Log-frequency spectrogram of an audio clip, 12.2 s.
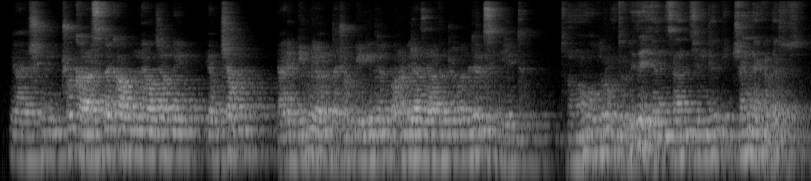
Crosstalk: none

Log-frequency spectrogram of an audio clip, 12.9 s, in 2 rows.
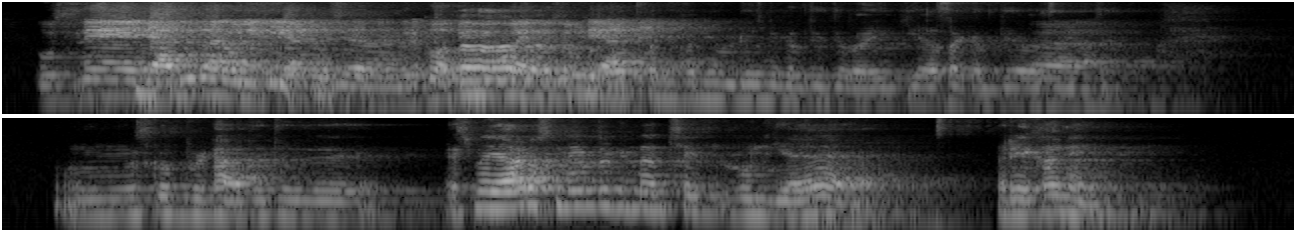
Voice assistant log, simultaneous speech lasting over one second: present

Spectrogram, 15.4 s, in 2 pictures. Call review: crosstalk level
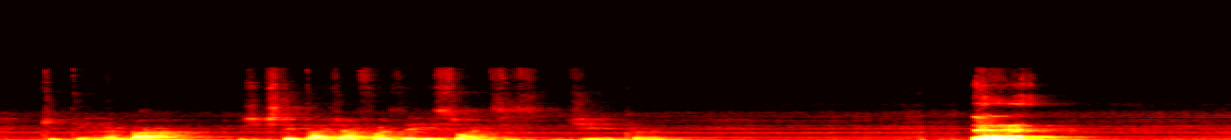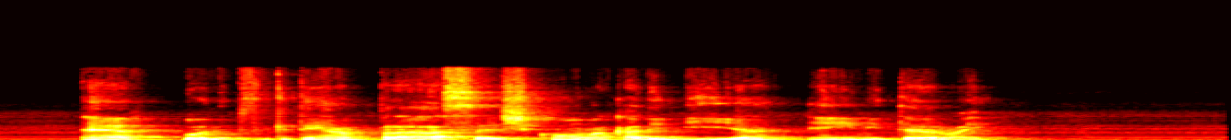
none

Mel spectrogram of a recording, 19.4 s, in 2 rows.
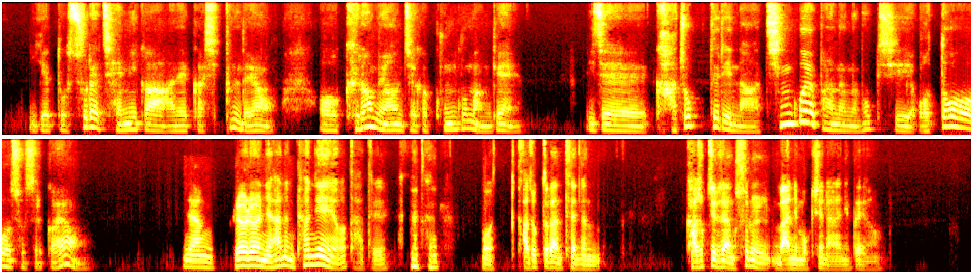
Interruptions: none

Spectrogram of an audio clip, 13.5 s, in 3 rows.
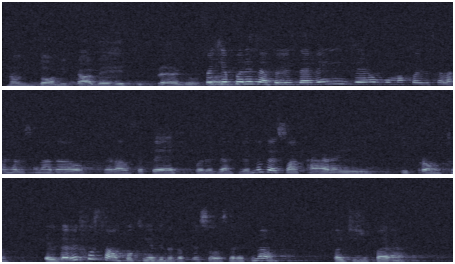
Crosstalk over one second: none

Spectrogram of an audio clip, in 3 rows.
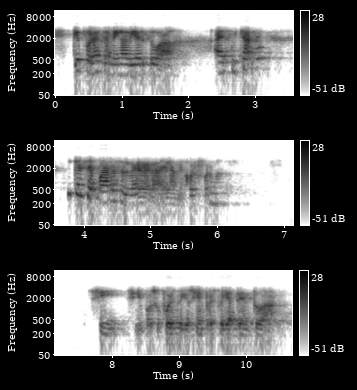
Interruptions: none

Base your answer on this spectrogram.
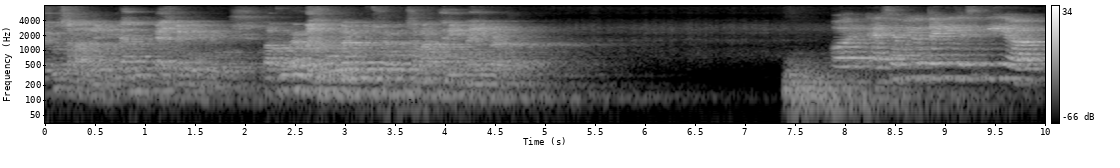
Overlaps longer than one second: none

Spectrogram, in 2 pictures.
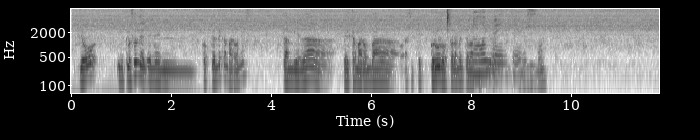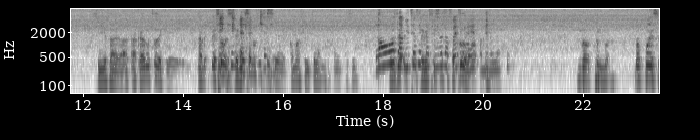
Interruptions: present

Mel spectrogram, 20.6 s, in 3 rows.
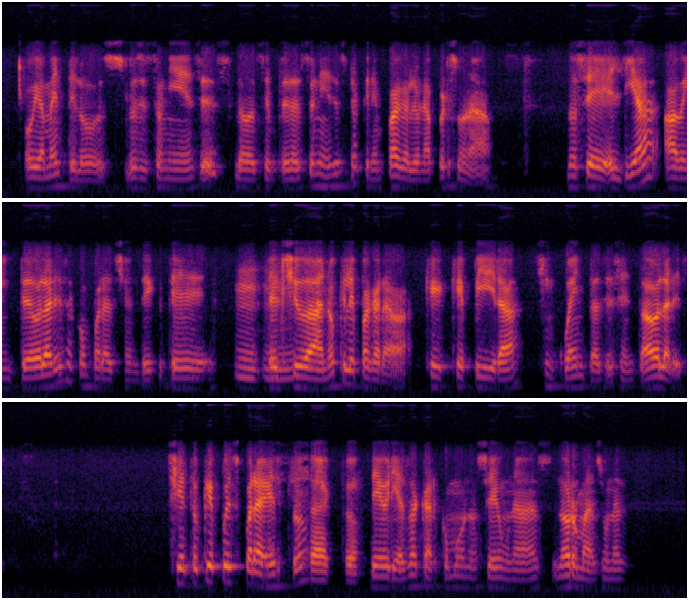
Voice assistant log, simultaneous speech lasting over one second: none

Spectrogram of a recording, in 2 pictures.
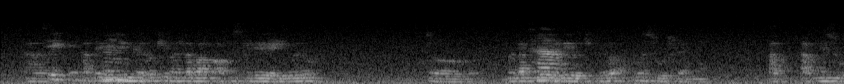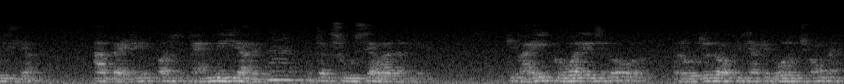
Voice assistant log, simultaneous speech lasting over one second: none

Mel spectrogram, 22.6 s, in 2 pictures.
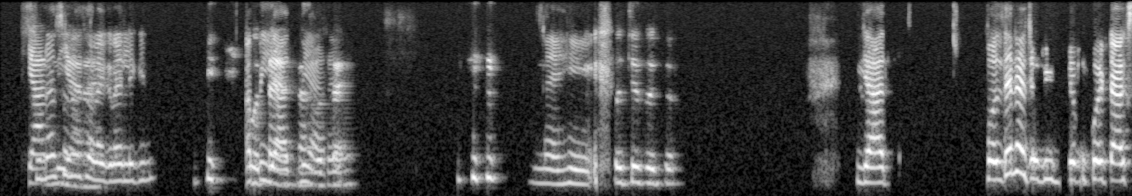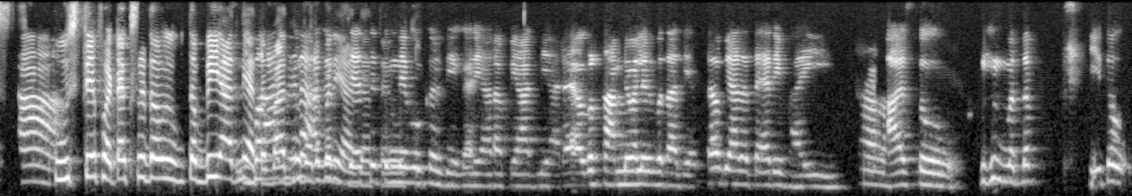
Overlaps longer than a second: present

